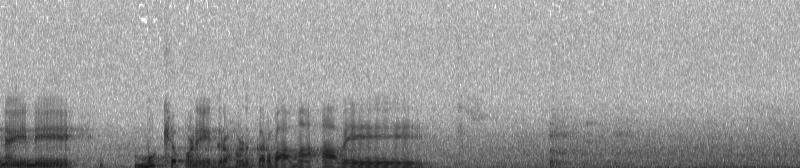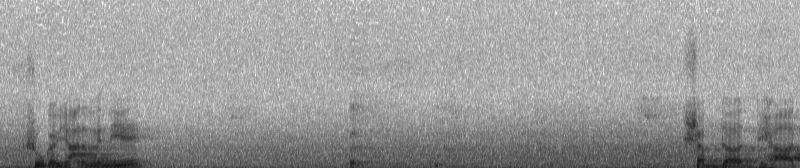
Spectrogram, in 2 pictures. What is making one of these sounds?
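An elderly man speaks slowly and expressively in bursts, with long pauses.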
